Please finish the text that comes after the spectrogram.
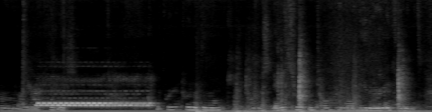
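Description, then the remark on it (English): A phone rings in the room with a steady electronic trill for about two seconds, clear, then people talk over a low constant hum. “The, our phone is ringing right now in the room.”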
